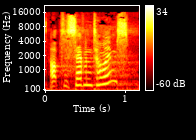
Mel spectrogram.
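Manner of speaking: high, questioning voice of Peter; Peter asking. Acted.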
